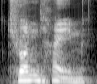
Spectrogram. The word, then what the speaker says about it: Trondheim: Trondheim. That's how you pronounce it.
